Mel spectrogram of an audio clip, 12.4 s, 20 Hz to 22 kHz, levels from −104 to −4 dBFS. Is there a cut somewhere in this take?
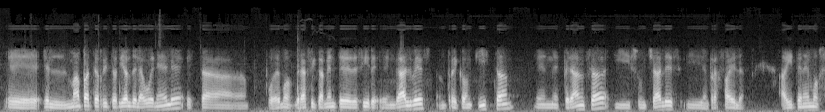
yes; 1 cut; at 6.5 s

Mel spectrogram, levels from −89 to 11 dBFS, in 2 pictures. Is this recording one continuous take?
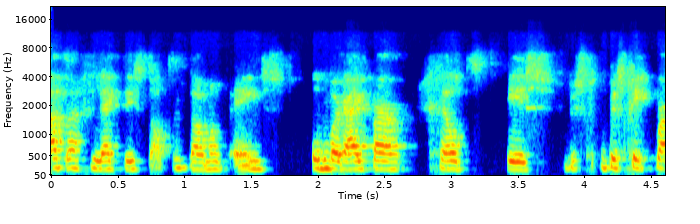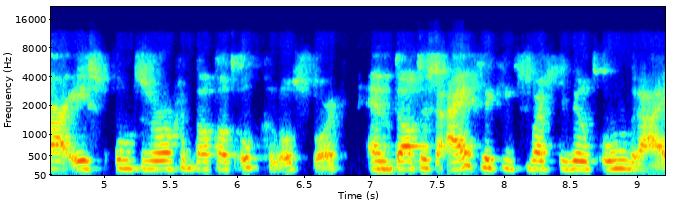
no; 1 cut; at 6.9 s

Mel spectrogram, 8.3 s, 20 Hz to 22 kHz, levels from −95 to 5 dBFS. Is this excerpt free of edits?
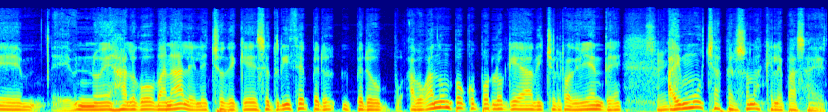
yes; 0 cuts

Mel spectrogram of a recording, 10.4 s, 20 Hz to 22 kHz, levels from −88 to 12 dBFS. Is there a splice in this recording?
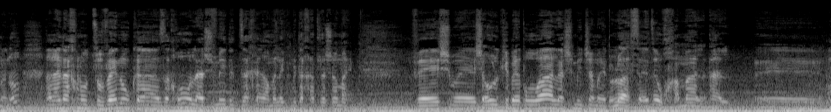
yes; 2 cuts; at 6.5 s, 7.6 s

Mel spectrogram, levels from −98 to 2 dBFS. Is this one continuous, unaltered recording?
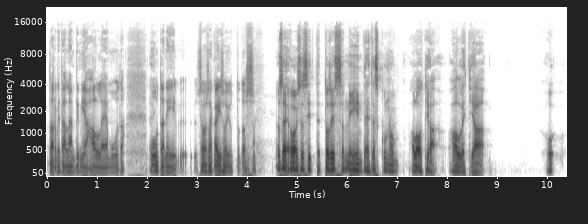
yes; 0 cuts

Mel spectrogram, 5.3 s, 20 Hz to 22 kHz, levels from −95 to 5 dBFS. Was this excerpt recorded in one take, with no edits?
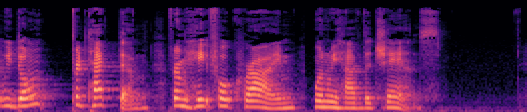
no; 1 cut; at 3.0 s

